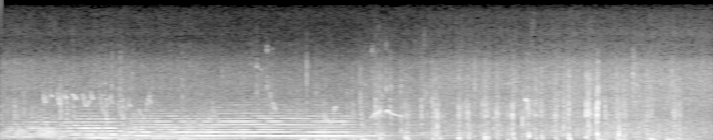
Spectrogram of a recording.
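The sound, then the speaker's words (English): Horses' hooves clip-clop as two riders ride up to a colonel's quiet big house, with other horses tied at hitching posts. A sustained tonal sound comes first, then irregular, faint hoof beats clatter steadily to the end. “Several horses are tied to hitching posts in the sun, but no people are about as Dylan and Rose ride up.”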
